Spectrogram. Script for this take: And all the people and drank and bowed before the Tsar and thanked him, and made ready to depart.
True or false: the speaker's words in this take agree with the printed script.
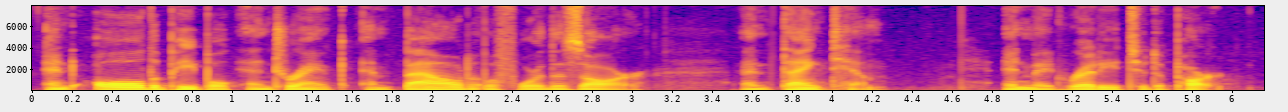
true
